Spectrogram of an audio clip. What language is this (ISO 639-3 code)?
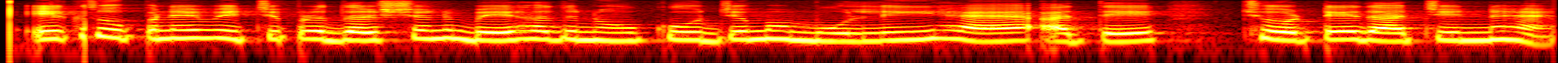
pan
